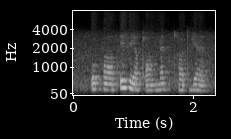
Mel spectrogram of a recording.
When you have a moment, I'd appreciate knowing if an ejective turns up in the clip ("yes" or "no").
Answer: yes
